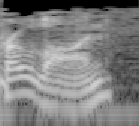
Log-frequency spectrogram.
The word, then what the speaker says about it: Prolon: Dr. Longo's Prolon? – Prolon. Each month. – It rhymes with colon.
